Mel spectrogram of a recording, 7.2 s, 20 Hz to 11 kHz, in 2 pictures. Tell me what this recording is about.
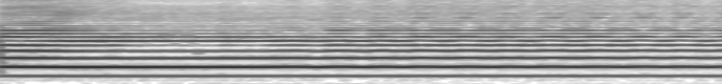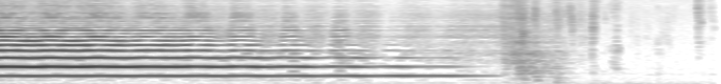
Tenor Sax f3 v95
The format is ready to use in sampletank but obviously can be imported to other samplers. The collection includes multiple articulations for a realistic performance.
saxophone, tenor-sax, sampled-instruments, woodwind, sax, jazz, vst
